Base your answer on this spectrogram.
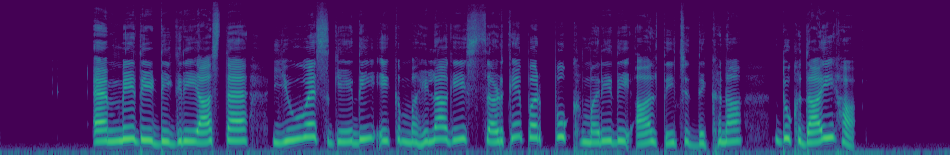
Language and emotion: Dogri, sad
